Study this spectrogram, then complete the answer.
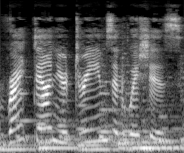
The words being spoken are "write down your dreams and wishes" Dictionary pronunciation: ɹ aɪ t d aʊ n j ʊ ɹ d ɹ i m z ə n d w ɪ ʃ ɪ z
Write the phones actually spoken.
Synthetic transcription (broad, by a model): ɹ aɪ t d aʊ n j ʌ ɹ d ɹ i m z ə n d w ɪ ʃ ɪ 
